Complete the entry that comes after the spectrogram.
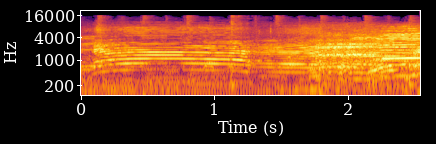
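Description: Sheep bleat repeatedly in a pen, the harmonic calls overlapping one another and staying fairly close and loud throughout, with no talk.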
